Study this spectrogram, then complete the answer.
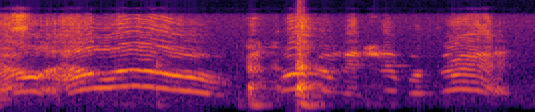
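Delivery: high, shouted mock game show host. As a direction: belt it out like a cheesy TV host. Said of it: "you can't even sound like a damn game show host".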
